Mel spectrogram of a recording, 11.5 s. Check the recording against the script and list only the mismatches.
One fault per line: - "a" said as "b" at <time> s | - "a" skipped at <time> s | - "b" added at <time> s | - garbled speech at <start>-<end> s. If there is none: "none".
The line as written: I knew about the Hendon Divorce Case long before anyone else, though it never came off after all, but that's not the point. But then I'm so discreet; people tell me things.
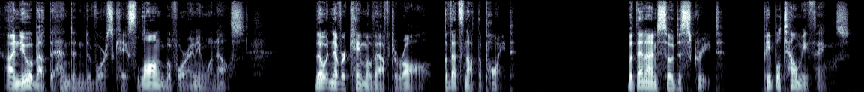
- "off" said as "of" at 4.9 s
